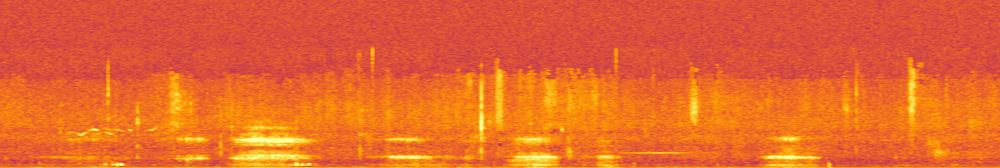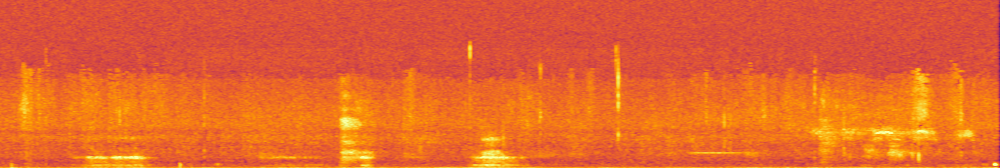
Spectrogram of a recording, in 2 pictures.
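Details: Young cat from Turkey, with several short, thin mewing calls scattered through the recording, well spaced and fairly quiet, against a constant low background rumble.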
